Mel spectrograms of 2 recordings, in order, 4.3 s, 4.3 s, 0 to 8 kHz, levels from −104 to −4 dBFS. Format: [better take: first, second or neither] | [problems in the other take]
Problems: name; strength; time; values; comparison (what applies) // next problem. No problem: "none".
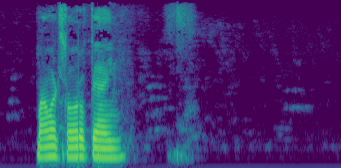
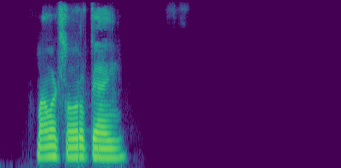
first | noise reduction (neural mask model Resemble Enhance denoiser)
